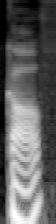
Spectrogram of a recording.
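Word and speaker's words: cough: প্রথম যেটা সেটার উচ্চারণটা কিন্তু হবে এইটা টাফ, এর পরের এইটুকুর উচ্চারণটা হবে বাউ, এটা হবে কাফ, এবং এখানে যেটা এটা হবে ডো মানে হলো ময়দা।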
